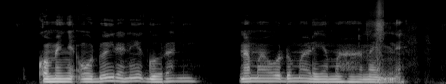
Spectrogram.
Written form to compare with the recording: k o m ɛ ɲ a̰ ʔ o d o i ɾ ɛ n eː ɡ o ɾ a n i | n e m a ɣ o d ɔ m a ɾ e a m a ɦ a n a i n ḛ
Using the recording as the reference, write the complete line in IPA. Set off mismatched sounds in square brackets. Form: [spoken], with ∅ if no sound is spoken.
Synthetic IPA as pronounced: k o m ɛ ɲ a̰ ʔ o d o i ɾ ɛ n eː ɡ o ɾ a n i | n [a] m a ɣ o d [o] m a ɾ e a m a ɦ a n a i n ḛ

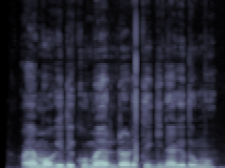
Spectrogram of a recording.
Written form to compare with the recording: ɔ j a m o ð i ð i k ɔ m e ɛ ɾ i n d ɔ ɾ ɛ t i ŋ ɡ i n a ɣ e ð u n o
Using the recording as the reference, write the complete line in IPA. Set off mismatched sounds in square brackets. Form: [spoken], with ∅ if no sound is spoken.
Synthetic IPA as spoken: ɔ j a m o [ɣ] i ð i k [u] m [a] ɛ ɾ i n d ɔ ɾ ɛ t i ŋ ɡ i [ɲ] a ɣ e ð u [m] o

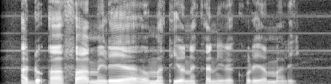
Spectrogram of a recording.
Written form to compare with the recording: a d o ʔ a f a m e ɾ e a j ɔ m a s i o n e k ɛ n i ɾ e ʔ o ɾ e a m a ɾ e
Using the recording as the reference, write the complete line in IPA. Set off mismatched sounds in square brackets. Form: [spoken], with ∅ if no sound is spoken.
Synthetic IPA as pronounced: a d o ʔ a f a m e ɾ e a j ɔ m a [t] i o n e k [a] n i ɾ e [k] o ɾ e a m a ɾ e

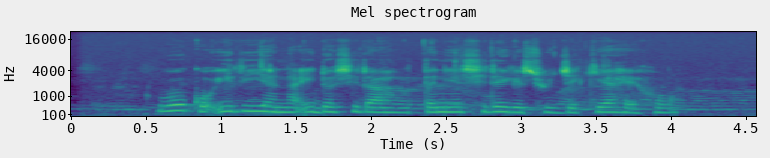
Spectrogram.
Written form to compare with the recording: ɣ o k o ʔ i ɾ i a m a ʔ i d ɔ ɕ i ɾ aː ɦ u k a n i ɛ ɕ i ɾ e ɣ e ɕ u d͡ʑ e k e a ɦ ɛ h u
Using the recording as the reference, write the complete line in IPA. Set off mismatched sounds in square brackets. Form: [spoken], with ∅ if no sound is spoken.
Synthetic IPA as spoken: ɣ o k o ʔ i ɾ i a [n] a ʔ i d ɔ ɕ i ɾ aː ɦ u [t] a n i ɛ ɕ i ɾ e ɣ e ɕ u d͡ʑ e k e a ɦ ɛ h [ɔ]

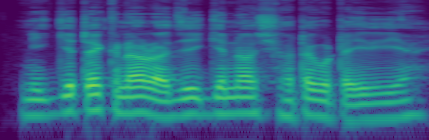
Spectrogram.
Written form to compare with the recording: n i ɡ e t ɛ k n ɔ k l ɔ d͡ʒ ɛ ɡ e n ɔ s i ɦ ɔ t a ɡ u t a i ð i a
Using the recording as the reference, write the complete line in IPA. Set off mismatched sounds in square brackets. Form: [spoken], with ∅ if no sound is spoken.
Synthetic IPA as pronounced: n i ɡ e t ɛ k n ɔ [∅] l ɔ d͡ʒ [i] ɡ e n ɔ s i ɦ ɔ t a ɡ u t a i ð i a

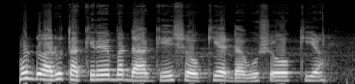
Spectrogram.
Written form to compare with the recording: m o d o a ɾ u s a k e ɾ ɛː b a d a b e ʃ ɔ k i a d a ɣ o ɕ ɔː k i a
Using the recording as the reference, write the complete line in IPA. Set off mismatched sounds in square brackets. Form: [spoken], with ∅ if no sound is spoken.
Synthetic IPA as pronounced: m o d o a ɾ u [t] a k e ɾ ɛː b a d a [ɡ] e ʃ ɔ k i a d a ɣ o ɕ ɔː k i a

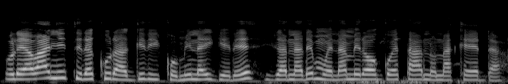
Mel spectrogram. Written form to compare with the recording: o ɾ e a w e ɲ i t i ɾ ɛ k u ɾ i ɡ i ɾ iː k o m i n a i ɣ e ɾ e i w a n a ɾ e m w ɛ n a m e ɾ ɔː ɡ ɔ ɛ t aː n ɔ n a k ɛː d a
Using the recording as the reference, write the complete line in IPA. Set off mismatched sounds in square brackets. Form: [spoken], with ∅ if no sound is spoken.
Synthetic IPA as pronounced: o ɾ e a w [a] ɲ i t i ɾ ɛ k u ɾ [a] ɡ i ɾ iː k o m i n a i ɣ e ɾ e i [ɣ] a n a ɾ e m w ɛ n a m e ɾ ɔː ɡ ɔ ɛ t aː n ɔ n a k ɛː d a

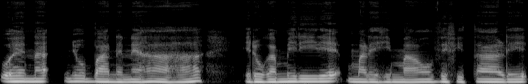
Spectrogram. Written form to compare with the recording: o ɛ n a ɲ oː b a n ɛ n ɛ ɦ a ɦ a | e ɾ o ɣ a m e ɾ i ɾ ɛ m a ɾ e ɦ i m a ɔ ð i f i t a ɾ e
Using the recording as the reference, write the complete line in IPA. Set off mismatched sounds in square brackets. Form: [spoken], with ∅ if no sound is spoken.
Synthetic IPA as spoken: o ɛ n a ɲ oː b a n ɛ n ɛ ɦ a ɦ a | e ɾ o ɣ a m e ɾ i ɾ ɛ m a ɾ e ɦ i m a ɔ ð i f i t a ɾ e

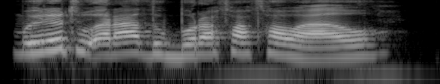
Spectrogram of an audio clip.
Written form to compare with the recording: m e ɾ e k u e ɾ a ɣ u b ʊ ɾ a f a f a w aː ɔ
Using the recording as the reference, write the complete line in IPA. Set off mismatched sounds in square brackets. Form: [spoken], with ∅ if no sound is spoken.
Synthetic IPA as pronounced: m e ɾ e [t] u [a] ɾ a [ð] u b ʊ ɾ a f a f a w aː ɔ

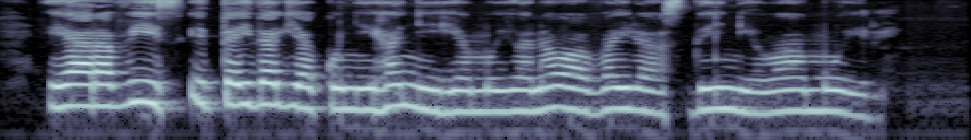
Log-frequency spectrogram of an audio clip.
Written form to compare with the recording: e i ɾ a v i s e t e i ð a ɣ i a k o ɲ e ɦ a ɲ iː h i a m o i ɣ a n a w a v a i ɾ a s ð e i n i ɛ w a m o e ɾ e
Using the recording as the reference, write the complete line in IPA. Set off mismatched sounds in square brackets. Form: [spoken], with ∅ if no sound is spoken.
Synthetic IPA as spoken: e [a] ɾ a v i s e t [a] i ð a ɣ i a k o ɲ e ɦ a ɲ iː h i a m o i ɣ a n a w a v a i ɾ a s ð e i n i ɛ w a m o e ɾ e

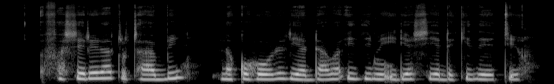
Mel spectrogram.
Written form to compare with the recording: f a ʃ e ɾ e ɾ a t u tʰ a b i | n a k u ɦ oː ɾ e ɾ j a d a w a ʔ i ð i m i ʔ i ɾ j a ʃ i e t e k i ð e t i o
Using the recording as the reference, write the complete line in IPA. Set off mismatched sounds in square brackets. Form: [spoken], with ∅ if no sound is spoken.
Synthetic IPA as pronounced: f a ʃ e ɾ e ɾ a t u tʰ a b i | n a k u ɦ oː ɾ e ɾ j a d a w a ʔ i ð i m i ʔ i ɾ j a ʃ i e [d] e k i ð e t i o

